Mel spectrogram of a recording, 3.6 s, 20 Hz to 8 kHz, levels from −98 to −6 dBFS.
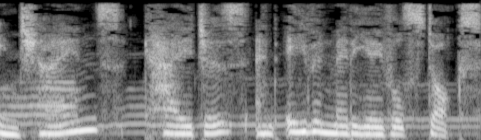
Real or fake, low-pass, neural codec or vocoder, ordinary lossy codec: real; 7.2 kHz; none; MP3, 32 kbps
